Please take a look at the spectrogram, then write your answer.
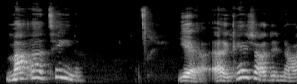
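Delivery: normal talking voice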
